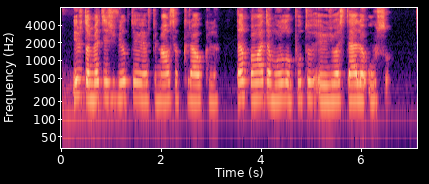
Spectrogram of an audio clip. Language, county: Lithuanian, Klaipėda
